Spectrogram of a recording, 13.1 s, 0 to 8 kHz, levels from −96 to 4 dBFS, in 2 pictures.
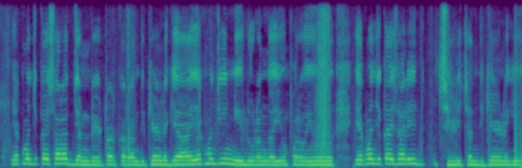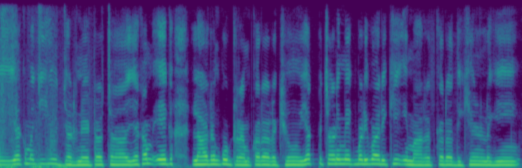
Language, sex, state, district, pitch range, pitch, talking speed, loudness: Hindi, male, Uttarakhand, Tehri Garhwal, 175-210 Hz, 190 Hz, 230 wpm, -23 LUFS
